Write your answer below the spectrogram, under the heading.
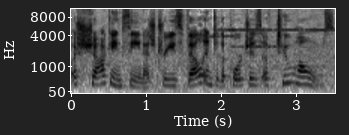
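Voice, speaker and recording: A woman speaks at a fairly quick pace in an American accent, her pitch fairly high with ordinary variation. Noticeable background noise runs underneath. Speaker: television news reporter. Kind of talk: TV news reporter stand-up and package narration. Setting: outdoors on location.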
